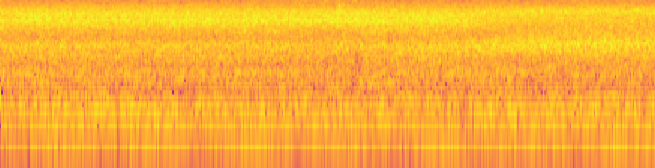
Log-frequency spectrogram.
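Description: Deep bass booming from a large truck-mounted sound system, swelling roughly once a second over a steady hum.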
